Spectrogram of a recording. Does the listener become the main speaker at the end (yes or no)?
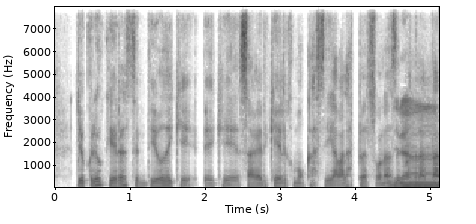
yes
